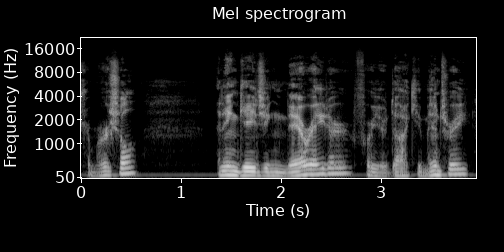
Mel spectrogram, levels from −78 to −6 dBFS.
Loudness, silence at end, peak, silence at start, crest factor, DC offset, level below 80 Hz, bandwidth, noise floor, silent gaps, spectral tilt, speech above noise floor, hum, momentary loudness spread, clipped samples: -26 LUFS; 0.1 s; -6 dBFS; 0 s; 20 dB; under 0.1%; -64 dBFS; 15.5 kHz; -56 dBFS; none; -5 dB/octave; 29 dB; none; 11 LU; under 0.1%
